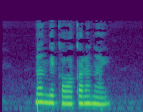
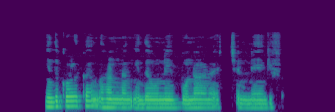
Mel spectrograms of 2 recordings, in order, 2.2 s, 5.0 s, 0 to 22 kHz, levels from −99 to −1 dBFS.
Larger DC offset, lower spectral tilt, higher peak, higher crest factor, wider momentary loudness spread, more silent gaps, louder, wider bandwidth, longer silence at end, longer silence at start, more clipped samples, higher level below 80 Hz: neither; second, -6 dB/octave vs -9.5 dB/octave; first, -12 dBFS vs -18 dBFS; about the same, 16 dB vs 16 dB; about the same, 9 LU vs 8 LU; second, none vs 3.34-3.46 s; first, -26 LUFS vs -34 LUFS; first, 11.5 kHz vs 7.4 kHz; second, 0.5 s vs 0.85 s; second, 0.55 s vs 0.7 s; neither; first, -58 dBFS vs -76 dBFS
